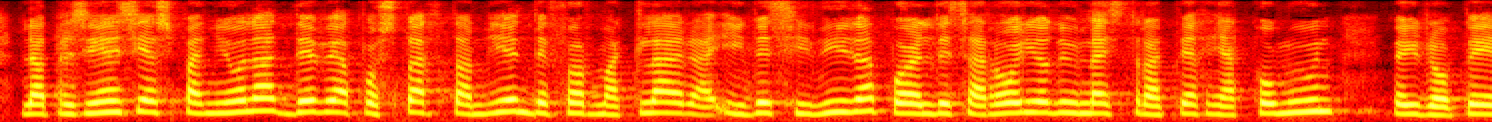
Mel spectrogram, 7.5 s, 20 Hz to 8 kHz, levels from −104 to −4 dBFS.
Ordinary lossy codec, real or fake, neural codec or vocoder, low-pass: none; fake; codec, 16 kHz, 2 kbps, FunCodec, trained on LibriTTS, 25 frames a second; none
